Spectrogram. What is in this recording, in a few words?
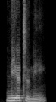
"neoteny", Indian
